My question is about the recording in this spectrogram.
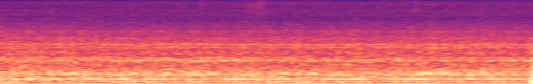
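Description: Steady, even machine hum with a faint hiss and a faint constant tone, without any distinct events.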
